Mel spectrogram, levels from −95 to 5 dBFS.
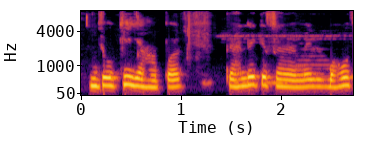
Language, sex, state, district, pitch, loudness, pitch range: Hindi, female, Bihar, Darbhanga, 230 Hz, -14 LUFS, 205-250 Hz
